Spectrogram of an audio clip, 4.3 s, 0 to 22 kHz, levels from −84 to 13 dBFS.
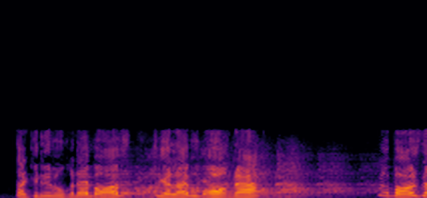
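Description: Feedback echo between two devices runs from 0.77 s to the end. A second device in the room replays the speech, and this microphone recaptures it outside its own echo canceller's reach, so the speech returns roughly every 0.4 s, thinner and ringing, peaking about 16 dB below it.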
